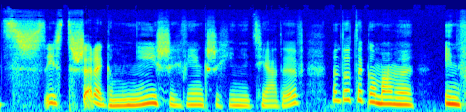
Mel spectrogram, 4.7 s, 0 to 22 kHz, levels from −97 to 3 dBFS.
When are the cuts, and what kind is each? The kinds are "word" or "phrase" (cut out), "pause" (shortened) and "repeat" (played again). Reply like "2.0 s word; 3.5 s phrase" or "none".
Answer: none

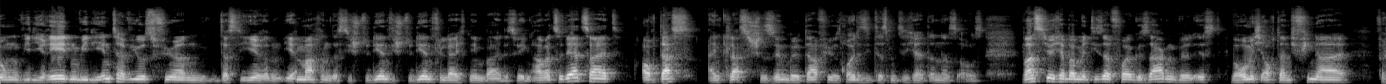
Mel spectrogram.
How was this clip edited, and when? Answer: 3.0 s word; 3.9 s repeat; 8.4 s word; 12.3 s pause; 12.9 s word

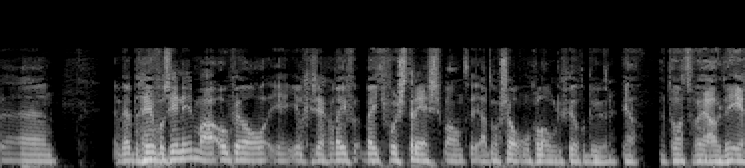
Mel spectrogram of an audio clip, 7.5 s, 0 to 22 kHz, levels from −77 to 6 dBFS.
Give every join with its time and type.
3.3 s word; 4.9 s word

